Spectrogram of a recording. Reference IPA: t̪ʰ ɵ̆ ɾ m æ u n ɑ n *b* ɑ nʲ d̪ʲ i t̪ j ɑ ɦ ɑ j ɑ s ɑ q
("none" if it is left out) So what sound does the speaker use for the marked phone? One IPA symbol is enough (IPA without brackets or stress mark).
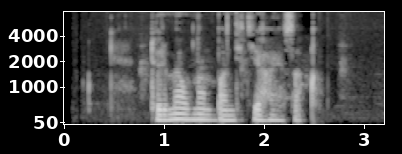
b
